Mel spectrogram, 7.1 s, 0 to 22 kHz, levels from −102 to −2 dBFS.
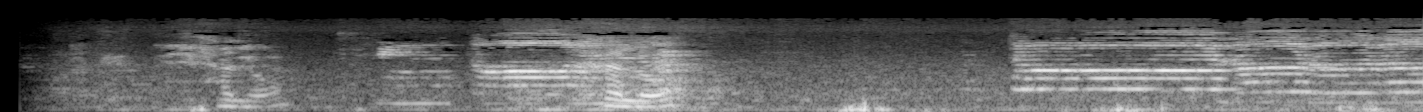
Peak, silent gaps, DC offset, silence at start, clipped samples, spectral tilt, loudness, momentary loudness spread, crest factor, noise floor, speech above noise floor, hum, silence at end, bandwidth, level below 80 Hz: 0 dBFS; none; under 0.1%; 0.55 s; under 0.1%; -4 dB/octave; -15 LUFS; 21 LU; 18 dB; -45 dBFS; 28 dB; none; 0 s; 11 kHz; -38 dBFS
